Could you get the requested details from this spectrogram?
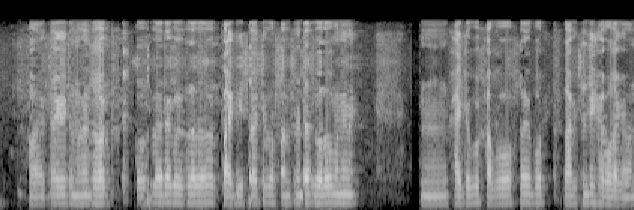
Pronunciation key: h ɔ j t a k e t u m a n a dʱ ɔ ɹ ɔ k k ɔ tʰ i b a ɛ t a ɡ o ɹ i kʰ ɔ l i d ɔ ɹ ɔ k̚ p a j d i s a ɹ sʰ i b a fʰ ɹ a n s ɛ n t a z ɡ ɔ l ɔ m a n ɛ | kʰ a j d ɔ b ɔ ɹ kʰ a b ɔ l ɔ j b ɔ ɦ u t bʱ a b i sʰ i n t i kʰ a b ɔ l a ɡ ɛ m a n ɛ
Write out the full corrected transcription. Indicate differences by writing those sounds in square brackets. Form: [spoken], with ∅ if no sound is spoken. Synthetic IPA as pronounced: h ɔ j t a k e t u m a n [ɛ] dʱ ɔ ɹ ɔ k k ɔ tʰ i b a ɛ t a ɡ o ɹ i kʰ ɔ l [a] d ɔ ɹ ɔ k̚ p a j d i s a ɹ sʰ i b a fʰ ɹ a n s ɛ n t a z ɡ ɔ l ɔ m a n ɛ | kʰ a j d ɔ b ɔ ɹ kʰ a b ɔ l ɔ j b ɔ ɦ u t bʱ a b i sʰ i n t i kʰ a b ɔ l a ɡ ɛ m a n ɛ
